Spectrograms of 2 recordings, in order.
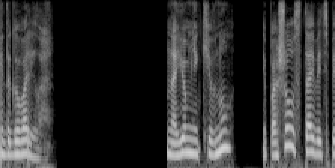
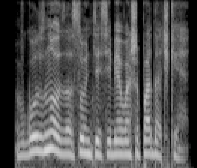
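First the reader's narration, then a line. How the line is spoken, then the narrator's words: Disgusted, through gritted teeth. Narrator (Russian): С отвращением процедил он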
